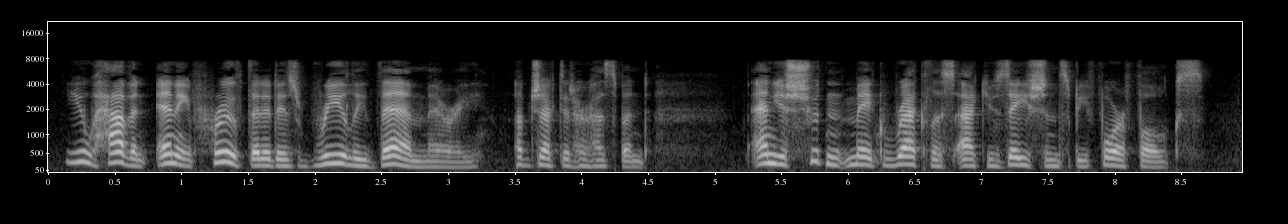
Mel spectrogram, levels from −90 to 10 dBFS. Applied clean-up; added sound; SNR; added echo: none; none; none; none.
